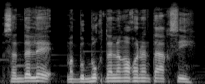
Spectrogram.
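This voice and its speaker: A woman playing a cool, protective young man in a Filipino radio romance drama, curt and deadpan but caring. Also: low-pitched, quick pace, lightly acted. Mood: gentle. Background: music.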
